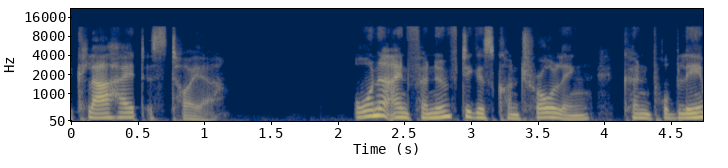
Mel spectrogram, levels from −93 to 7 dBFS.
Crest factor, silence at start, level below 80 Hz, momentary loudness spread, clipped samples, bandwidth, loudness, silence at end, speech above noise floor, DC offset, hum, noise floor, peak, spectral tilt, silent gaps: 16 dB; 0.05 s; -54 dBFS; 12 LU; under 0.1%; 12 kHz; -25 LUFS; 0 s; 51 dB; under 0.1%; none; -75 dBFS; -8 dBFS; -6 dB/octave; none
